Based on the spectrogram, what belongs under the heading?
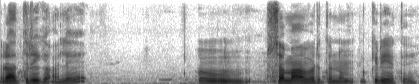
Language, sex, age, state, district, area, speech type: Sanskrit, male, 18-30, Maharashtra, Buldhana, urban, spontaneous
